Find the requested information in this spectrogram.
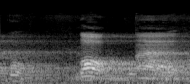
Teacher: Kalau ta dia sifatnya isti'la atau tebal.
